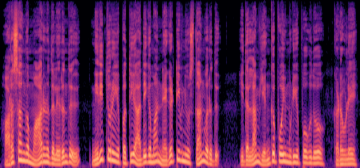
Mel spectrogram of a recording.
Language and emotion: Tamil, fearful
